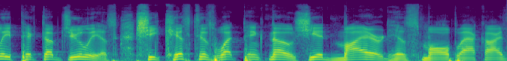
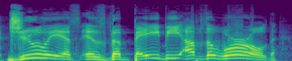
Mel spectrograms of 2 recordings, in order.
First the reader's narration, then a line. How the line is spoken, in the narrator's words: shouted Cousin Garland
